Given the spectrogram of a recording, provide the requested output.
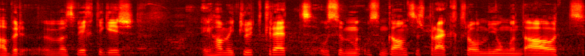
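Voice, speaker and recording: A man's medium-pitched, monotone, flat delivery at a very slow pace, with noticeable background noise. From Switzerland, Bern (Bümpliz), Hungarian parents. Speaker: city councillor and politician. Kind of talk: interview. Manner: frequent hesitations.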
